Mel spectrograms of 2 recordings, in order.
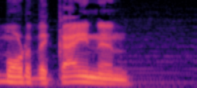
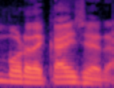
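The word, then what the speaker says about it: Mordenkainen: hablan de Mordekainen. Que no, que yo siempre lo digo mal. Es cuando lo dije en una partida, creo que estaba Aymar y Manoli, me dijeron el que juega el jugador del LOL. – Es que he vuelto a pensar otra vez lo mismo, en Mordekaiser. – Claro, yo siempre digo Mordekaiser. Ahora porque lo tengo escrito y lo estoy leyendo, pero Mordekainen es un mago súper tocho.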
